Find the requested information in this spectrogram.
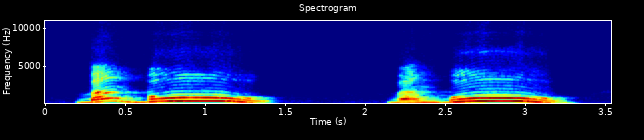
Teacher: a sílaba tônica é o bu e está localizada aí na última sílaba. Então, a palavra bambu, ela é oxítona.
